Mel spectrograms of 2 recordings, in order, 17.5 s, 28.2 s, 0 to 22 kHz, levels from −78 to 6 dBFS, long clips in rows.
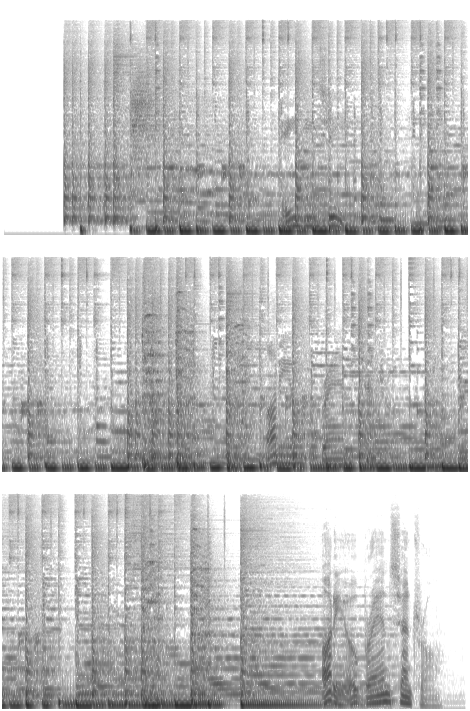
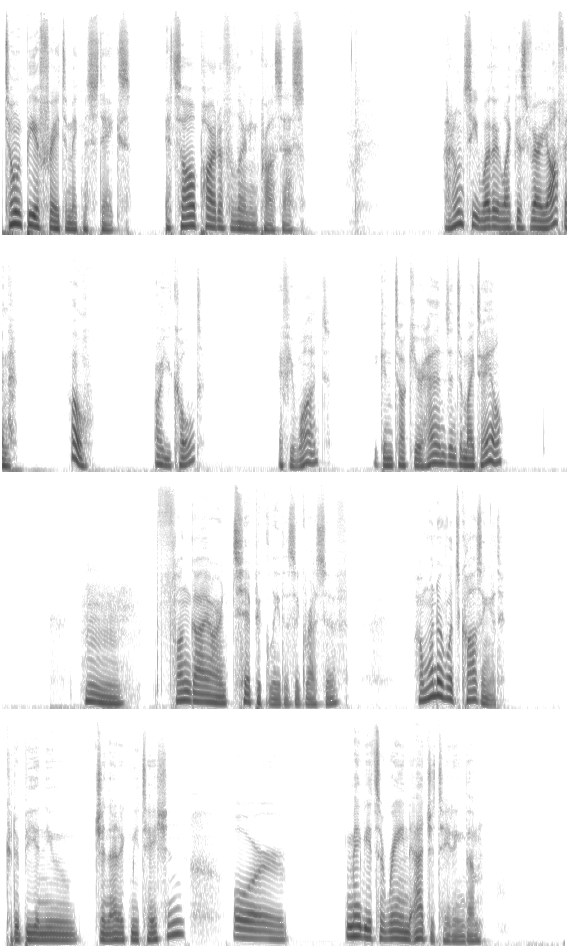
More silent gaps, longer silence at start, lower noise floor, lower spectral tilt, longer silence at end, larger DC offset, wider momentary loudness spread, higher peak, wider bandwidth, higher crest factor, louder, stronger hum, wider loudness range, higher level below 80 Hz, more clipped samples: neither; first, 0.75 s vs 0 s; about the same, -81 dBFS vs -78 dBFS; second, -5 dB/octave vs -6.5 dB/octave; second, 0.45 s vs 1.05 s; neither; second, 7 LU vs 13 LU; first, -2 dBFS vs -8 dBFS; about the same, 16.5 kHz vs 18 kHz; about the same, 16 dB vs 18 dB; first, -19 LUFS vs -27 LUFS; neither; second, 2 LU vs 5 LU; first, -20 dBFS vs -48 dBFS; neither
